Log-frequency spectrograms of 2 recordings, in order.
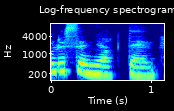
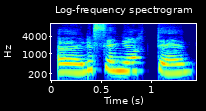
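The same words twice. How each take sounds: First: Quieter reply to the call; imitated echo. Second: Louder, lifted declaration; father's call. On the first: Voice repeats the father's blessing, quieter echo. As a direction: hand it back with less force. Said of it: "Et la voix répond". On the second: Retold or imitated. Father calls a blessing to the echo, louder. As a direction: send it out firmly to the echo. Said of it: "Et il dit".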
